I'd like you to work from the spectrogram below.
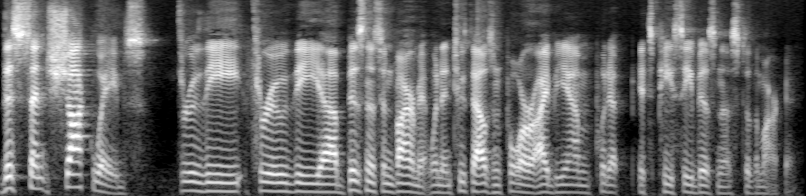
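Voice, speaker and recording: A man's voice: mid-range voice, normal speed. Dull-sounding man, polished corporate enthusiasm. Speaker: CEO keynote speaker. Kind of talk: corporate keynote presentation.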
